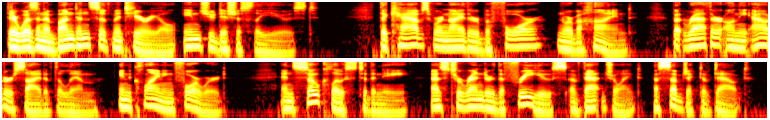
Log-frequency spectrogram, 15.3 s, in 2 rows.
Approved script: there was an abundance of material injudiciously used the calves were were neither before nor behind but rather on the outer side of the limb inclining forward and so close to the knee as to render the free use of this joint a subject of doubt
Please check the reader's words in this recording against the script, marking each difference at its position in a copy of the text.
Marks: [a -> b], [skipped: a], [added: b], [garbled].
there was an abundance of material injudiciously used the calves were [skipped: were] neither before nor behind but rather on the outer side of the limb inclining forward and so close to the knee as to render the free use of [this -> that] joint a subject of doubt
